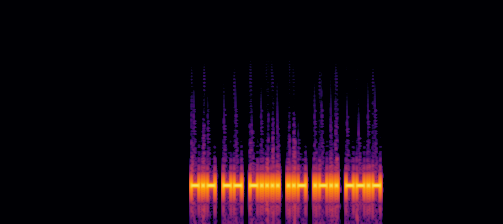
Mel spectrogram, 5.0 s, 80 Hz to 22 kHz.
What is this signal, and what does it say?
Morse code, heard as a keyed tone, about 43 wpm, 700 Hz. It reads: KM6ULQ
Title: USA Call Signs - 6 Characters - Repeated 3x - 45wpm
